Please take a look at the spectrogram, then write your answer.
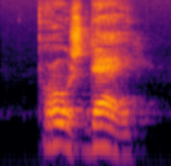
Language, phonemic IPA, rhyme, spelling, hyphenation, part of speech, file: Dutch, /proːsˈdɛi̯/, -ɛi̯, proosdij, proos‧dij, noun, Nl-proosdij.ogg
- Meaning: 1. a provosty, a provostship, a provostry; the office or remit of a provost/ 2. the residence of a provost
